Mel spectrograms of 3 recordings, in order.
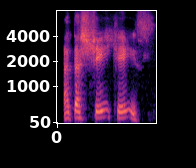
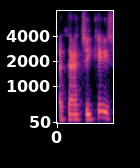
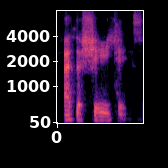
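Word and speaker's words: attaché case: face yo thank you the proper way to say this word is you guys are correct yes at the shay case okay it shouldn't be pronounced as attaching case huh okay it should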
